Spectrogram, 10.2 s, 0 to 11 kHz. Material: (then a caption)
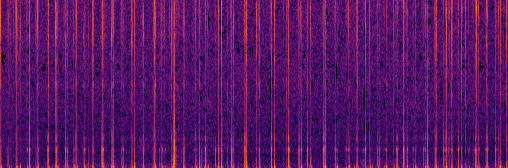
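Paper. Fingertips and nails tap and scratch the walls of two identical small, empty, hollow white paper cups, one held on each side of a Tascam mic with the open end out. Around 53 quick, dull, hollow taps sound in a steady stream over about ten seconds, each a short low thump with a faint dry tick and almost no ring.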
